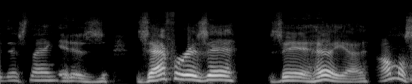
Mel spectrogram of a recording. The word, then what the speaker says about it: Zaporizhzhia: It is Zaporizhzhia.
